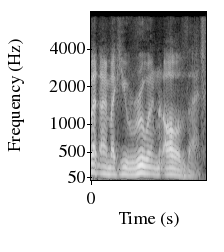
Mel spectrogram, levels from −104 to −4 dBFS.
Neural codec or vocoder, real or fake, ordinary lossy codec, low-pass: codec, 16 kHz in and 24 kHz out, 0.4 kbps, LongCat-Audio-Codec, fine tuned four codebook decoder; fake; MP3, 64 kbps; 7.2 kHz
